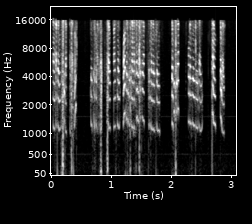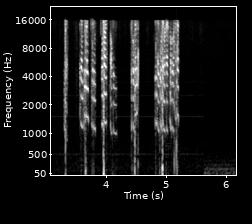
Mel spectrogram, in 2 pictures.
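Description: Marker pen squeaking on paper in a quick run of short, high-pitched strokes as lines are drawn, stopping a little before the end.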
